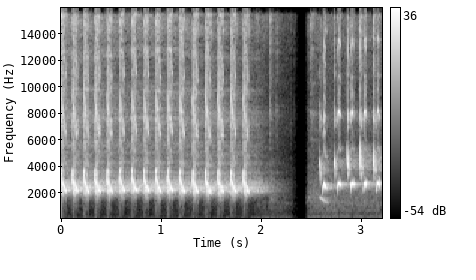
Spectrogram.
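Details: Black-winged myna in busy chattering song, a full training recording for young cage birds: a rapid even run of bright repeated notes, about eight a second, then a short pause and squeaky mixed notes.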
